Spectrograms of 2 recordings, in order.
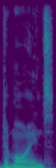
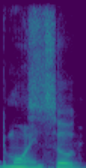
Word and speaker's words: Des Moines: you say de Mo he says De Moines I've always said de Moes and everybody makes a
